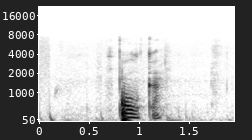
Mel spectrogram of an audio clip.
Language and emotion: Russian, neutral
